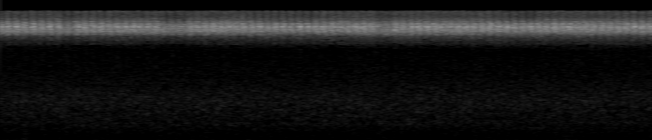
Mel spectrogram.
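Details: Crickets, males stridulating with their wings, fill the recording with an even, piercing high trill, lightly pulsing and uninterrupted, with no other sounds.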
